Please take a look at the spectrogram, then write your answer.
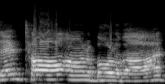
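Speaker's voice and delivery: put-on Australian-accented speech. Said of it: "An Australian".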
